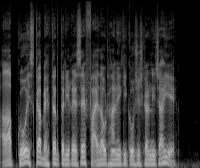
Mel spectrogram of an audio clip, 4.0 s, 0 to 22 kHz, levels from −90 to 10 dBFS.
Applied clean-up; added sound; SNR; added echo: none; none; none; none.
